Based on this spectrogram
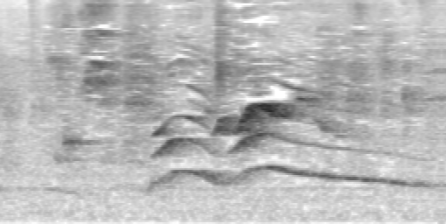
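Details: A female black-headed caique, relaxing on a swing, gives a drawn-out, nasal, wavering call lasting about two seconds, rising and dipping in pitch after a softer short note.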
